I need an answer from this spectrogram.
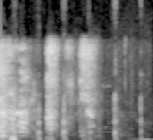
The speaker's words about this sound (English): God shit, they cough in that track.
